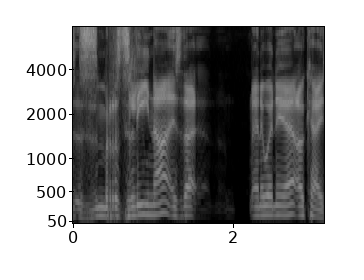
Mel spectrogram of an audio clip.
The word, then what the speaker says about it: zmrzlina: The pronunciation dictionary says zmrzlina. Is that anywhere near? Okay, so everyone, zmrzlina.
